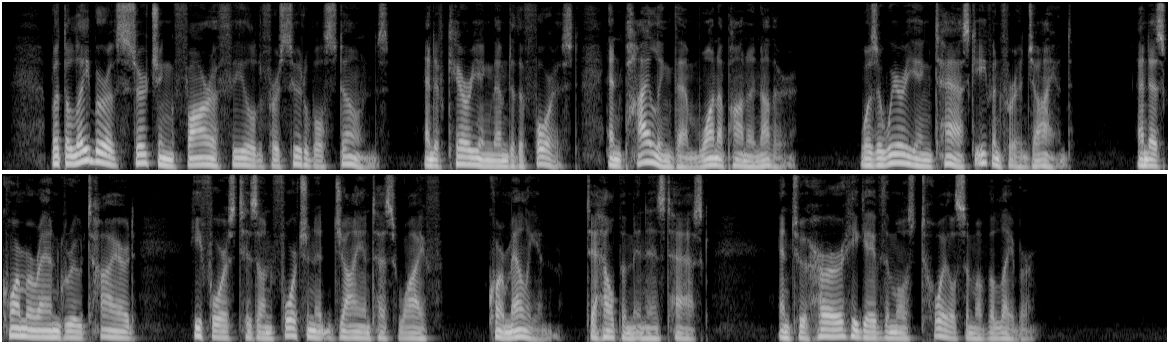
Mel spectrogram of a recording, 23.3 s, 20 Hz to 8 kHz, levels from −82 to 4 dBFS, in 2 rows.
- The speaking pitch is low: Yes, low, 105 Hz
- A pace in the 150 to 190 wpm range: Yes, average, 155 wpm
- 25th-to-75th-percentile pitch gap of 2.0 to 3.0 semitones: No, average, 4.1 semitones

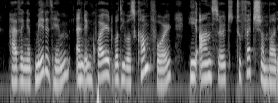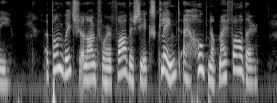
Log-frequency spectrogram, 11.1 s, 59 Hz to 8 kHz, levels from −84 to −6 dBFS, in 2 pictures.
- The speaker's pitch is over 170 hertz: Yes, medium, 185 Hz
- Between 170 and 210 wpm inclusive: No, average, 150 wpm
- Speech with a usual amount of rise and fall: No, wide, 6.3 semitones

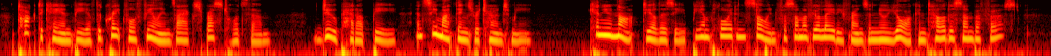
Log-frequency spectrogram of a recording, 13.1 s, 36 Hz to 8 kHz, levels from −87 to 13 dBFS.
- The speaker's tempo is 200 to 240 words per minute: Yes, fast, 205 wpm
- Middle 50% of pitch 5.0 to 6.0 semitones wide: Yes, wide, 5.5 semitones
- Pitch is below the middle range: No, high, 190 Hz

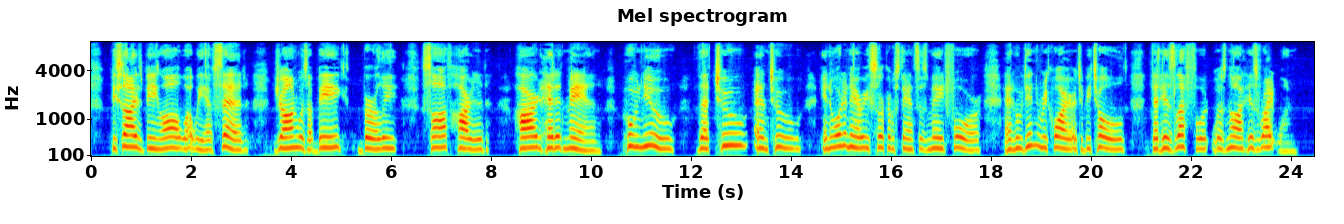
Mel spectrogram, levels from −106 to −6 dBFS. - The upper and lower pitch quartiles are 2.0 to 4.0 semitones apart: Yes, narrow, 2.5 semitones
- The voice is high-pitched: Yes, high, 225 Hz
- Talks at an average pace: No, slow, 110 wpm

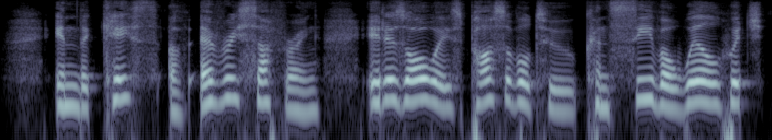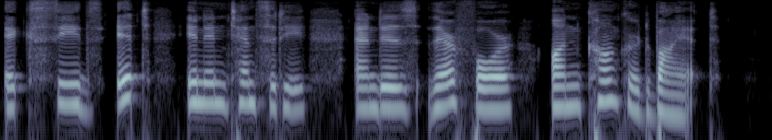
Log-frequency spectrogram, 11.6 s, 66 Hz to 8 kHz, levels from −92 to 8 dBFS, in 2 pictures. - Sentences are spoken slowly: Yes, slow, 130 wpm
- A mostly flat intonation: No, average, 3.7 semitones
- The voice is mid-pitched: No, high, 220 Hz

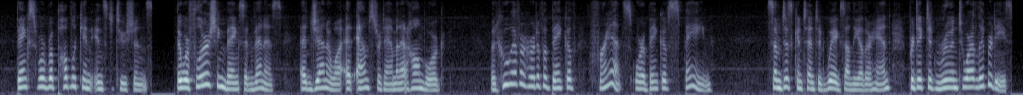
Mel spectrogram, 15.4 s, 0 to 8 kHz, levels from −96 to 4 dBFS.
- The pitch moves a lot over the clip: No, average, 5.0 semitones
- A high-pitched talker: Yes, high, 230 Hz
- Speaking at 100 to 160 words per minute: No, average, 170 wpm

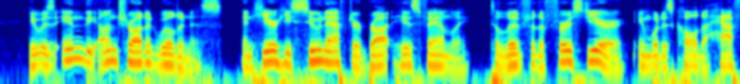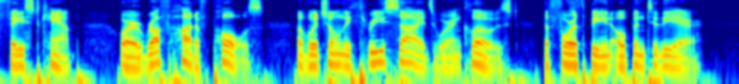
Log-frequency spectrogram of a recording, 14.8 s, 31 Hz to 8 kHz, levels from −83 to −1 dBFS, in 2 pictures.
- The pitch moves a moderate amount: Yes, average, 4.5 semitones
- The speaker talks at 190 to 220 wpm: Yes, average, 195 wpm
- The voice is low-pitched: Yes, low, 110 Hz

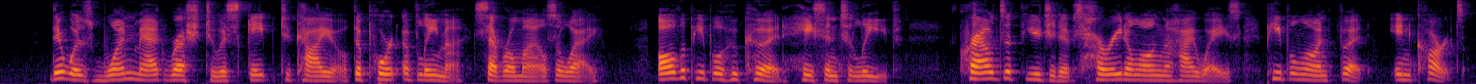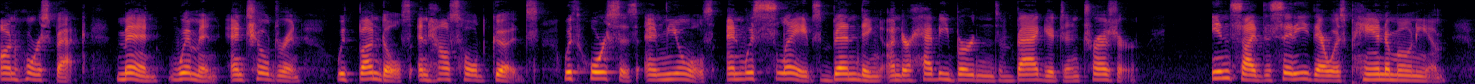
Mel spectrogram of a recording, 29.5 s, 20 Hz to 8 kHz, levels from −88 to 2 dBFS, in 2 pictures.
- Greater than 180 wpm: No, average, 140 wpm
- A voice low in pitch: No, medium, 185 Hz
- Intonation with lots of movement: No, average, 3.3 semitones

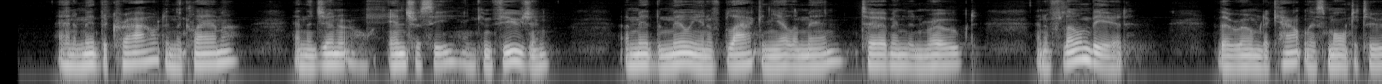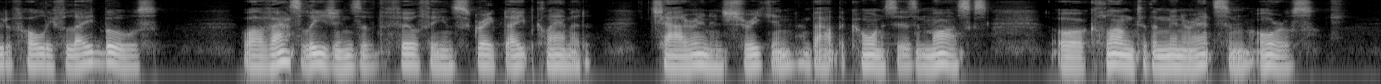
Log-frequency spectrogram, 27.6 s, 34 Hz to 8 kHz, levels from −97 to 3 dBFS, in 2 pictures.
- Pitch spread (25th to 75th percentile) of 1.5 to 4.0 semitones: Yes, narrow, 2.4 semitones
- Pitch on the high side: No, low, 115 Hz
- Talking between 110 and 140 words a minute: Yes, slow, 135 wpm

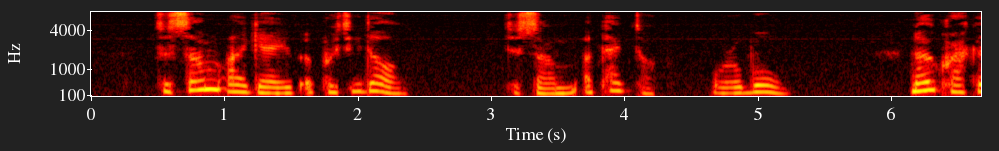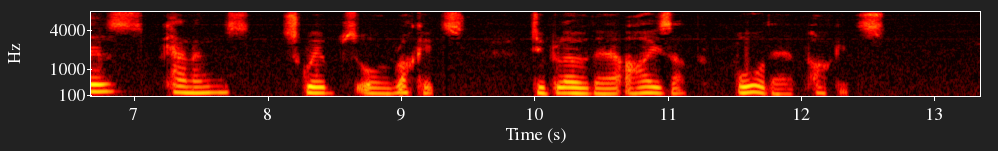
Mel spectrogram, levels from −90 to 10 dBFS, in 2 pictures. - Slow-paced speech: Yes, slow, 130 wpm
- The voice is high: Yes, high, 205 Hz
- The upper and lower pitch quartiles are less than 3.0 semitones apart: No, average, 3.7 semitones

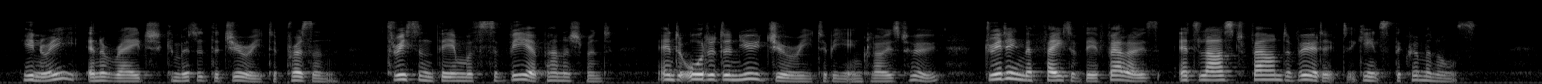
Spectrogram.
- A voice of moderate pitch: Yes, medium, 180 Hz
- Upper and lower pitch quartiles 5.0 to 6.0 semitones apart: Yes, wide, 5.4 semitones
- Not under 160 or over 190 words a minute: No, average, 145 wpm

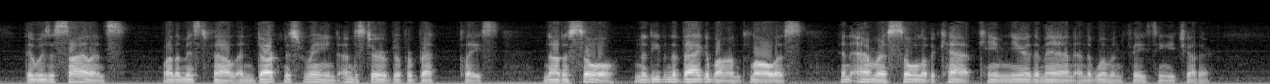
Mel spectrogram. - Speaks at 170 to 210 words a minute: Yes, average, 185 wpm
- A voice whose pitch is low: Yes, low, 105 Hz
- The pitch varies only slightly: Yes, narrow, 1.9 semitones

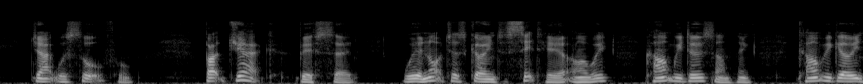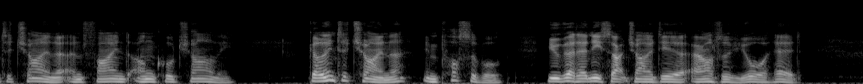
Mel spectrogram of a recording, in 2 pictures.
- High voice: No, low, 125 Hz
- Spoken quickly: No, average, 145 wpm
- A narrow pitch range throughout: No, average, 4.8 semitones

